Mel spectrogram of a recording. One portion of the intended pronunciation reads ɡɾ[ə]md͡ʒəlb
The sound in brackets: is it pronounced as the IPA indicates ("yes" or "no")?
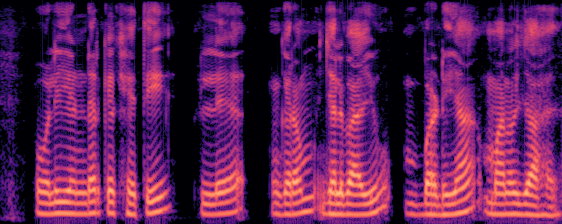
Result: yes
